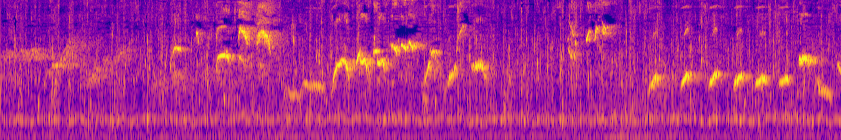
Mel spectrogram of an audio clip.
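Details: White-rumped shama song over running water, meant as a calming therapy recording: varied whistled and slurred phrases, rising sweeps and chirps, ending in a fast series of short repeated notes, with a steady background hum.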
